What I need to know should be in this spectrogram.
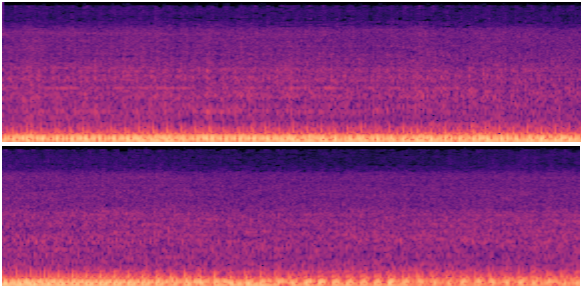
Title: CBR ticking sound inside machine issue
